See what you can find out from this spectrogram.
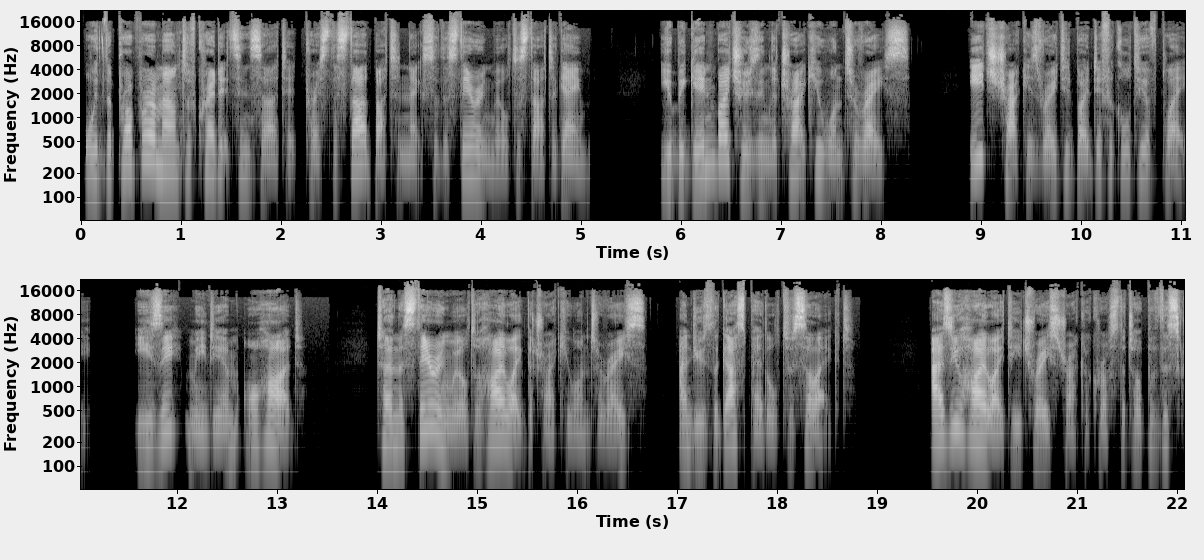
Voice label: game instructions, english GB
